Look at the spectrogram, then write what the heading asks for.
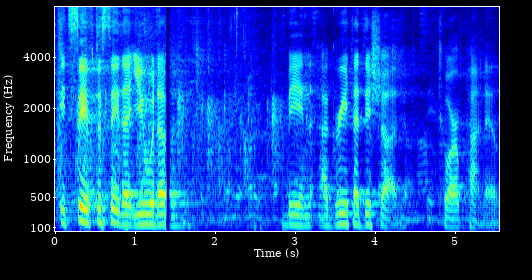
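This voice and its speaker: A man's voice: medium pitch, measured pace, long reverb tail, background noise. A man moderating a conference Q&A, brief and courteous. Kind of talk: moderating a panel Q&A.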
